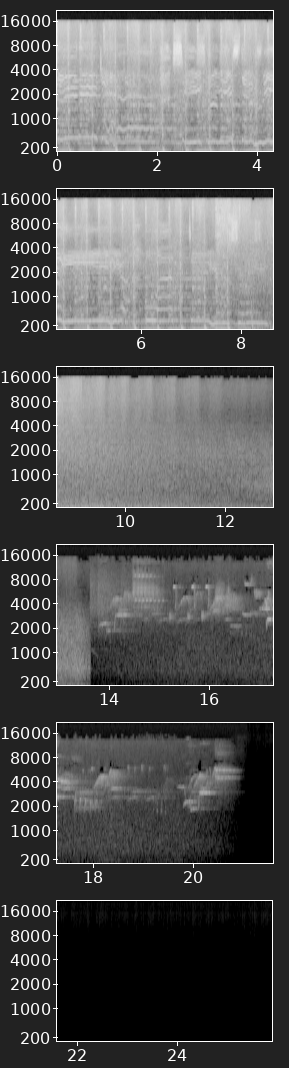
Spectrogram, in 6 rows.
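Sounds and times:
electronic dance music: 0.0s - 9.1s
birdsong chirps: 13.7s - 21.0s.

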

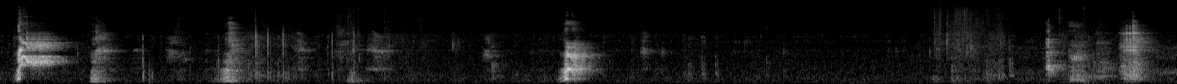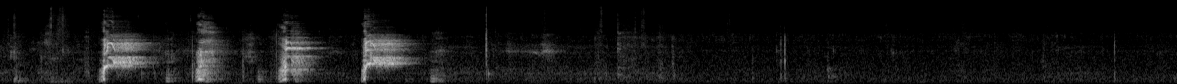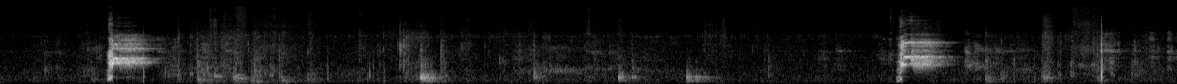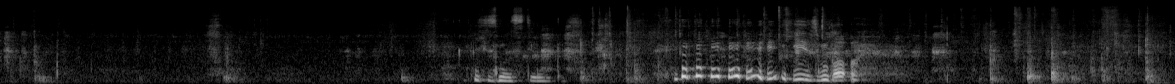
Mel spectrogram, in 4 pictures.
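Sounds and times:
dog barking: 0.2s - 0.8s, 5.6s - 6.0s, 12.8s - 14.0s, 14.6s - 16.0s, 24.6s - 25.2s, 32.5s - 33.2s.

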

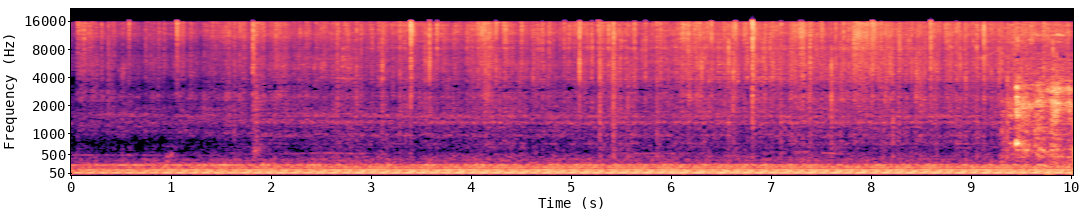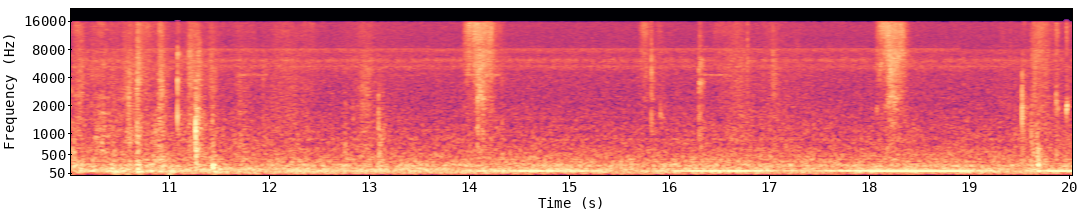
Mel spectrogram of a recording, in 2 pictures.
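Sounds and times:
sausages sizzling in a frying pan: 0.0s - 10.1s, 11.5s - 20.0s
low steady hum: 0.0s - 20.0s.

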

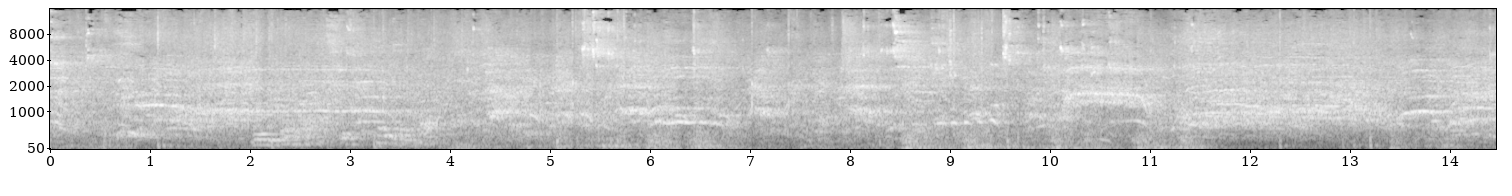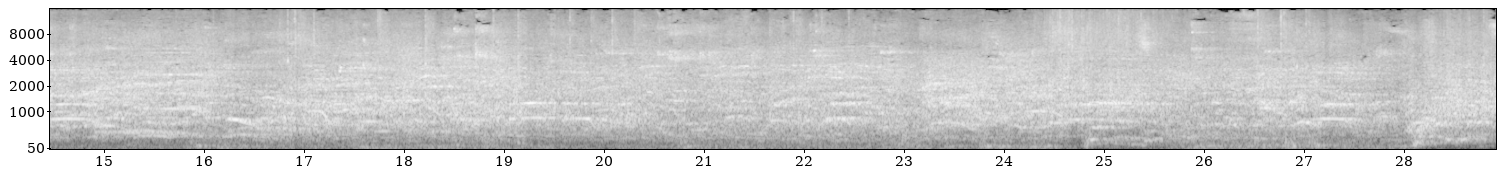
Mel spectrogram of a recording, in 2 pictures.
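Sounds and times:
sneaker squeaks: 0.0s - 1.2s, 5.1s - 11.2s, 20.4s - 23.1s
crowd voices: 0.0s - 28.9s.

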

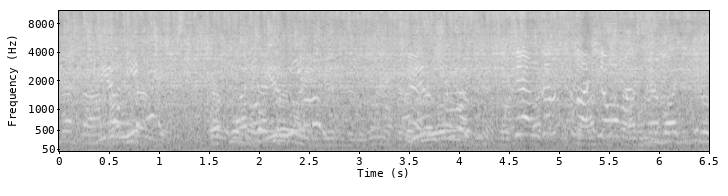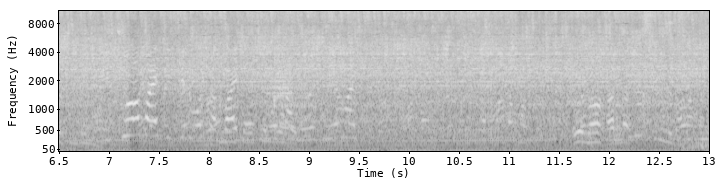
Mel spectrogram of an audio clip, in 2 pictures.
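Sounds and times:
engine running: 0.0s - 13.0s
people talking: 0.0s - 13.0s
street traffic: 0.0s - 13.0s.

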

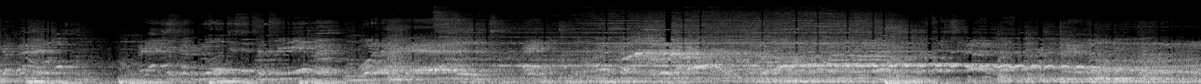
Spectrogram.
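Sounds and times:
singing with orchestra: 0.0s - 12.0s.

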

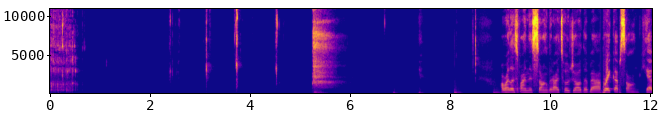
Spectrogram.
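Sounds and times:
breathy exhale: 5.2s - 6.1s.

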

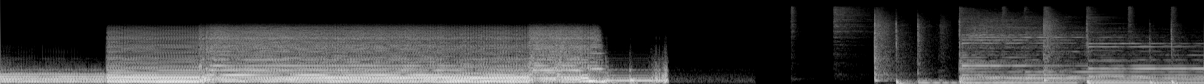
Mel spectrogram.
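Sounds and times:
distorted electric guitar chords: 0.0s - 6.7s, 9.6s - 12.0s.

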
